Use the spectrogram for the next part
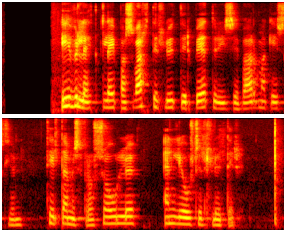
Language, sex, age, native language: Icelandic, female, 30-39, Icelandic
